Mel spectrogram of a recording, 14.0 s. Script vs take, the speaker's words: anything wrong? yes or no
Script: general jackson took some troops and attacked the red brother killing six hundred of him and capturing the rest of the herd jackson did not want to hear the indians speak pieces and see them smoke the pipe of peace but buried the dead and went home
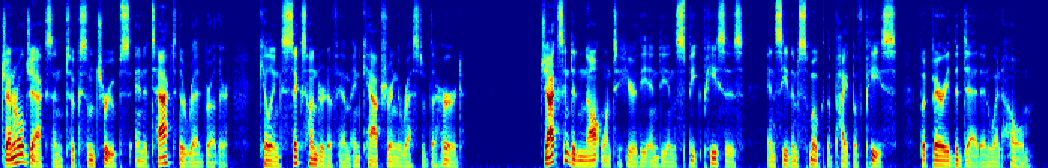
no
